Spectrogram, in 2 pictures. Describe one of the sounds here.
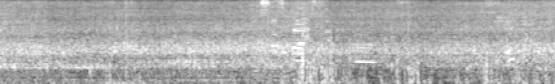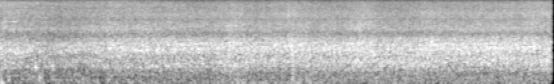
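Wind rumbles steadily across the open air outdoors.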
